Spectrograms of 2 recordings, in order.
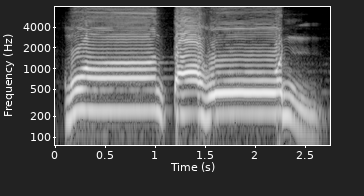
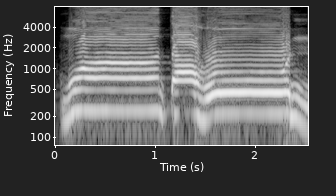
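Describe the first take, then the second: The two takes are said the same way.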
